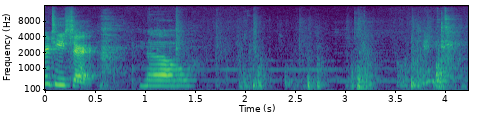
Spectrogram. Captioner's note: scoffs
